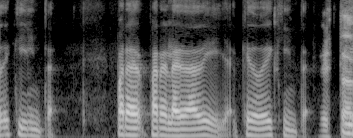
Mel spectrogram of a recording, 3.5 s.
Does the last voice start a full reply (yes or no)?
no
